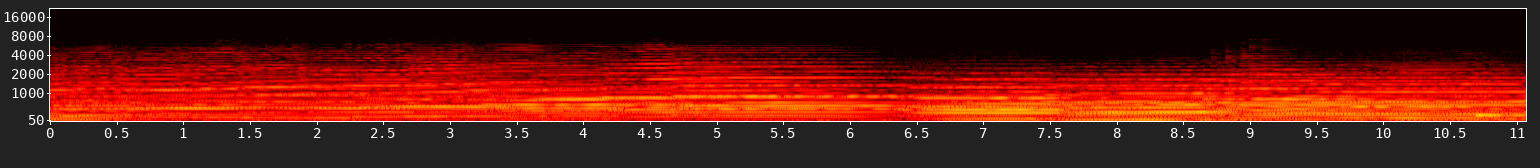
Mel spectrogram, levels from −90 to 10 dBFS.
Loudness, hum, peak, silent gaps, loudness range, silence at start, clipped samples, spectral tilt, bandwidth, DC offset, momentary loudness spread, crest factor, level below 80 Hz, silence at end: -33 LUFS; none; -18 dBFS; none; 5 LU; 0 s; under 0.1%; -8.5 dB/octave; 7 kHz; under 0.1%; 9 LU; 14 dB; -44 dBFS; 0 s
